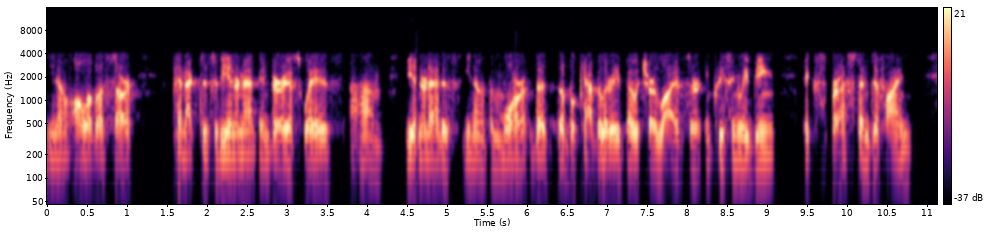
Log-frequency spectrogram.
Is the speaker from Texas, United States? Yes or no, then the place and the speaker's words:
no; Silicon Valley, California, United States; And I'm actually from Silicon Valley itself, actually. So a lot of this is also my own story.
